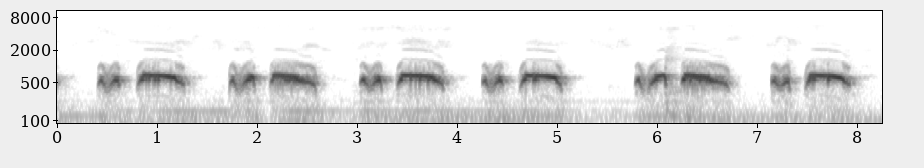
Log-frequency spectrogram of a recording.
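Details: Spotted dove calling to stir up rival males, its mellow coos repeated steadily. Each phrase is a quick wavering two-part note, then a longer drawn-out coo that sags at the end. Seven phrases with a faint low hum behind.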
